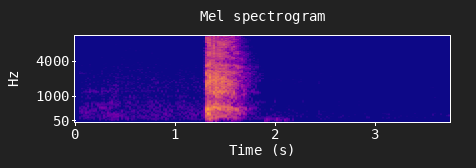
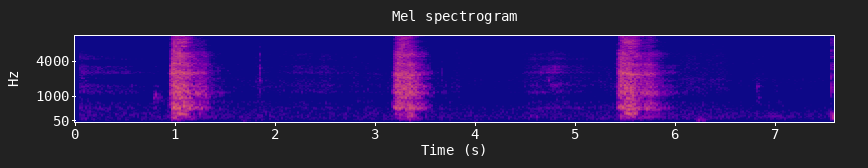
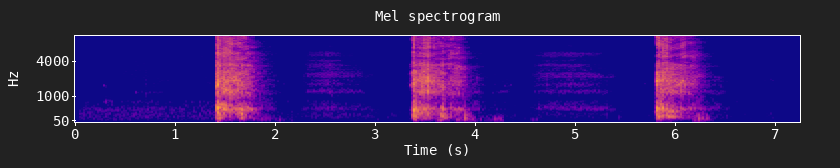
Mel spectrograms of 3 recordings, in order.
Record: {"cough_length": "3.8 s", "cough_amplitude": 32767, "cough_signal_mean_std_ratio": 0.21, "exhalation_length": "7.6 s", "exhalation_amplitude": 7360, "exhalation_signal_mean_std_ratio": 0.28, "three_cough_length": "7.3 s", "three_cough_amplitude": 32767, "three_cough_signal_mean_std_ratio": 0.25, "survey_phase": "beta (2021-08-13 to 2022-03-07)", "age": "65+", "gender": "Male", "wearing_mask": "No", "symptom_cough_any": true, "symptom_onset": "12 days", "smoker_status": "Ex-smoker", "respiratory_condition_asthma": true, "respiratory_condition_other": false, "recruitment_source": "REACT", "submission_delay": "5 days", "covid_test_result": "Negative", "covid_test_method": "RT-qPCR", "influenza_a_test_result": "Negative", "influenza_b_test_result": "Negative"}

